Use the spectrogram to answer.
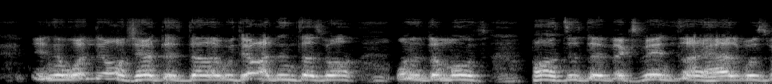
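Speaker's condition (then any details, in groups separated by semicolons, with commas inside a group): Brain injury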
